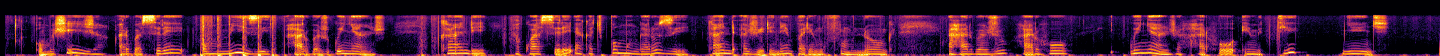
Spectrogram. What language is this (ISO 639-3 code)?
nyn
